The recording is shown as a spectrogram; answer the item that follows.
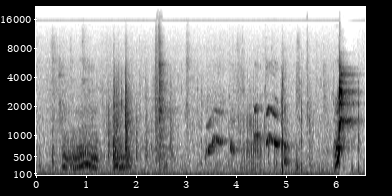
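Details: Coton de Tulear puppies, five weeks old, indoors: soft low grunts early on, then several high, curving whines that rise and fall, ending in one sharp loud yip.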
